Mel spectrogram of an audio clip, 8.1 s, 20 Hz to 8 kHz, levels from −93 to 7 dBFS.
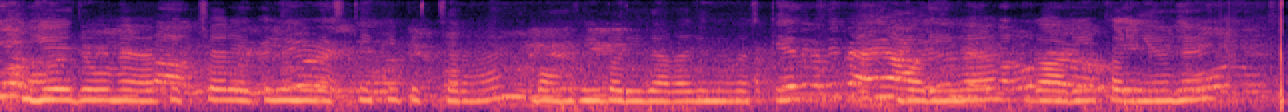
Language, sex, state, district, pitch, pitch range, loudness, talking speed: Hindi, female, Punjab, Pathankot, 245 Hz, 235-255 Hz, -18 LUFS, 140 wpm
